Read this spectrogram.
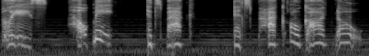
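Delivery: high, breathy panic; terrified pleading. A narrator's reading. Mother thrashing in her nightmare, terrified pleading. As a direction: beg in high, frightened bursts.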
